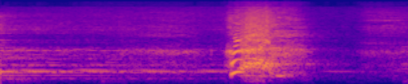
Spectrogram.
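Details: Single loud sneeze that bursts out and fades quickly over steady background music, with laughter from K-pop group members (Seventeen) who treat it as part of the rhythm. Finding: sneeze.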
